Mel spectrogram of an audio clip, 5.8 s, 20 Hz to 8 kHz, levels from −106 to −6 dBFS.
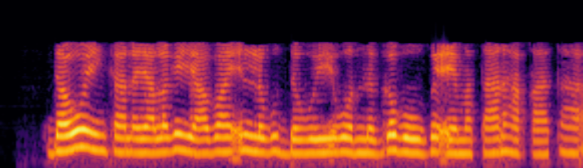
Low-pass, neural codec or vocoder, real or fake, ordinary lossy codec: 7.2 kHz; codec, 16 kHz, 8 kbps, FreqCodec, larger model; fake; AAC, 16 kbps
